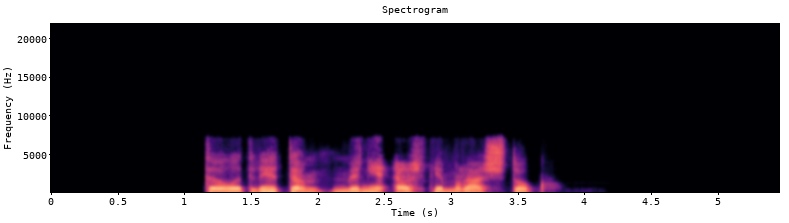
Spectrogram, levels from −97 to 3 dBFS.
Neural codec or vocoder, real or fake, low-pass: codec, 16 kHz, 1 kbps, X-Codec, HuBERT features, trained on LibriSpeech; fake; 7.2 kHz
